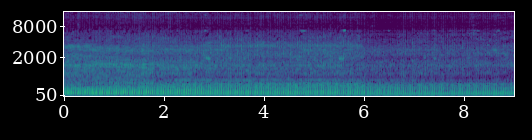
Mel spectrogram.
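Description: Honda FJ500 walk-behind rotary tiller, its single-cylinder four-stroke Honda GX160 engine running steadily under load while the tines churn the soil. The engine eases off slightly about two-thirds of the way through.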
